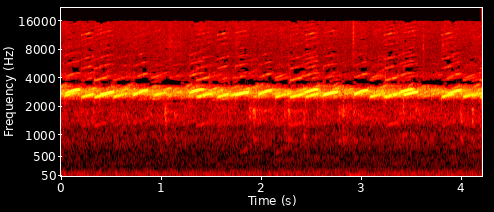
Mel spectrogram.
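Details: Many frogs calling together at dusk in spring, Ontario, Canada: piercing, high, slightly upslurred peeps stacked densely into an unbroken trill, loudness flickering as individual callers rise above the chorus.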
